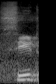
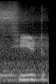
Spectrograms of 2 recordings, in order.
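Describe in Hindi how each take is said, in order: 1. शब्द सादे 's' ध्वनि से शुरू होता है। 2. शब्द 'sh' ध्वनि से शुरू होता है। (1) "दंतव्य स का उच्चारण नहीं किया जाता" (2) "दंतव्य स के स्थान पे तालव्य स बोलते हैं"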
